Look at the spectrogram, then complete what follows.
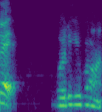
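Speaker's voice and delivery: curt, rude, impatient tone. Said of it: "By your tone of voice".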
